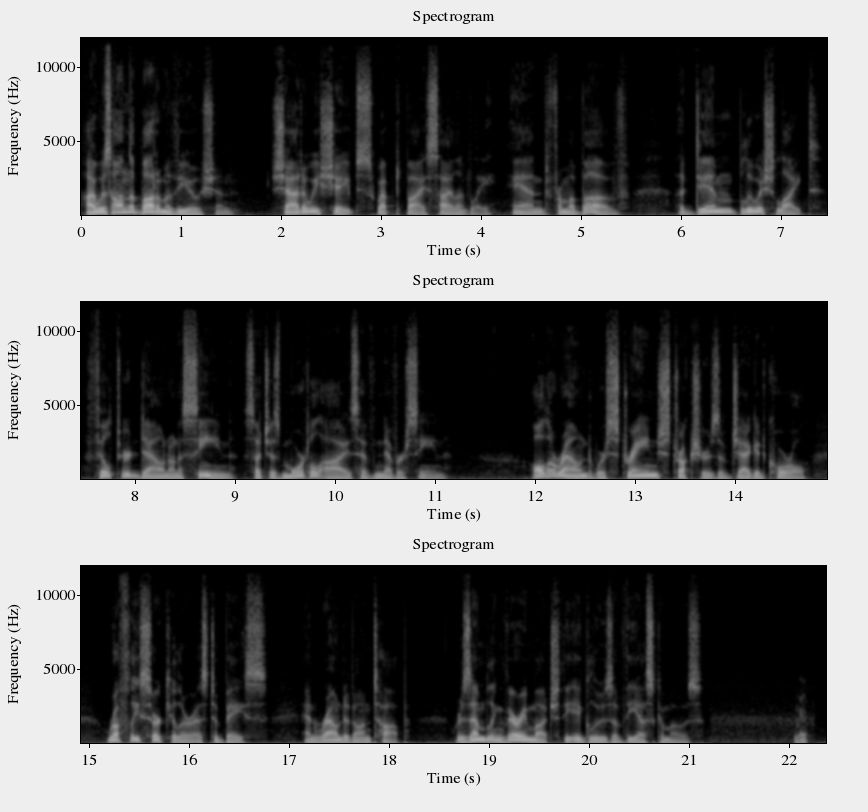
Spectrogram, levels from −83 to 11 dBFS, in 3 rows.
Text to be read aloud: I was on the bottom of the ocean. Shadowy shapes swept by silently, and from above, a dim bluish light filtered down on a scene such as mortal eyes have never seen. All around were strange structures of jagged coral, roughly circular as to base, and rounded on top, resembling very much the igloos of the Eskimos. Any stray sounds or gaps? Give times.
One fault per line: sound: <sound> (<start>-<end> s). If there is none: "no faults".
sound: laugh (22.0-22.2 s)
